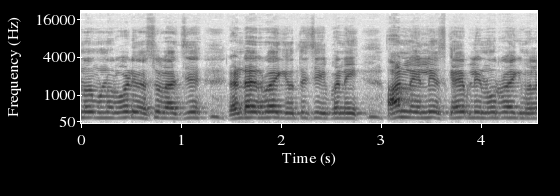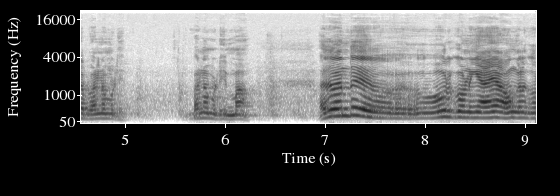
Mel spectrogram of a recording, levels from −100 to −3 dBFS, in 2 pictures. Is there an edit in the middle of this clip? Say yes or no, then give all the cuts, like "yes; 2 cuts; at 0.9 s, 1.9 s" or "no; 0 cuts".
no; 0 cuts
